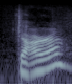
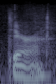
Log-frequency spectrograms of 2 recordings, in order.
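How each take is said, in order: First: Dara said "DAR-uh", questioning; unsure pronunciation. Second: Dara said "DAIR-uh"; corrected pronunciation. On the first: Real, not acted. Host unsure how to say her name, Dara as "DAR-uh". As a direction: say Dara with an open "ah" first vowel, as a question. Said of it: "not knowing her, how to say her name". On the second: Shown as a demonstration. Host trying the corrected name, Dara as "DAIR-uh". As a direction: repeat Dara with "air" in the first syllable. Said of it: "but I think it is Dara".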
